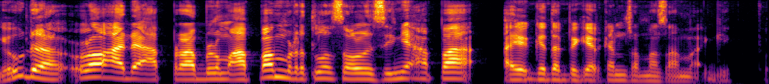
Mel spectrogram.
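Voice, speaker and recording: A woman speaks at a very fast pace and fairly low pitch, with ordinary pitch variation and a dry, close sound with no echo. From Indonesia, East Jakarta. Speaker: office worker with foreign clients. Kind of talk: casual chat.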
